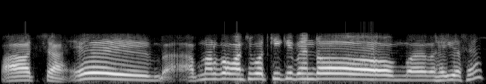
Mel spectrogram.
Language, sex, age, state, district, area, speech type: Assamese, male, 30-45, Assam, Golaghat, rural, conversation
